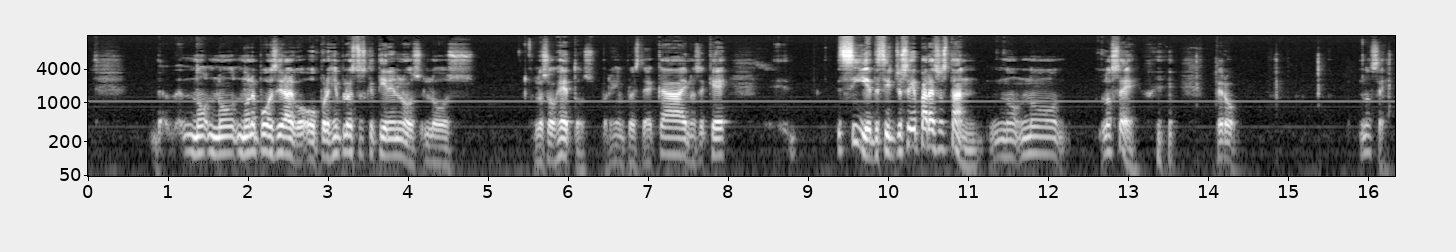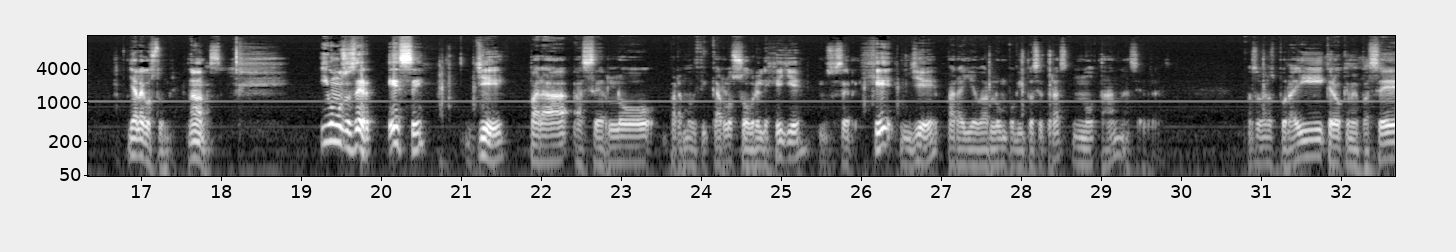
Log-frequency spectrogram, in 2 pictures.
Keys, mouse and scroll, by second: 3.6 click, 7.0-12.4 drag, 13.4 click, 15.0 shift+middle click, 15.9 shift+scroll up 1, 16.3 shift+click, 17.2 shift+scroll down 2, 17.6 shift+click, 21.5 s, 22.0 y, 24.7 click, 26.8 g, 27.2 y, 31.6 shift+click, 32.0-32.3 shift+scroll down 3, 32.5-32.6 drag.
